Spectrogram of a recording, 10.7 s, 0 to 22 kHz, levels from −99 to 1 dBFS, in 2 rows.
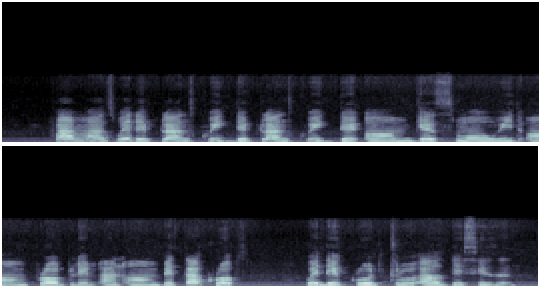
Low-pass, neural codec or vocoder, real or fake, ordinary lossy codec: none; none; real; none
